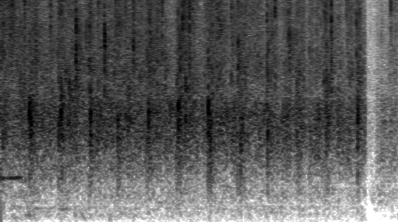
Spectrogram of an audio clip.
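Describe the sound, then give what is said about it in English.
Many people applauding steadily, a dense wash of many hands clapping at once, fairly loud, cutting off abruptly near the end. “Again, nobody ever claps for me.”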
